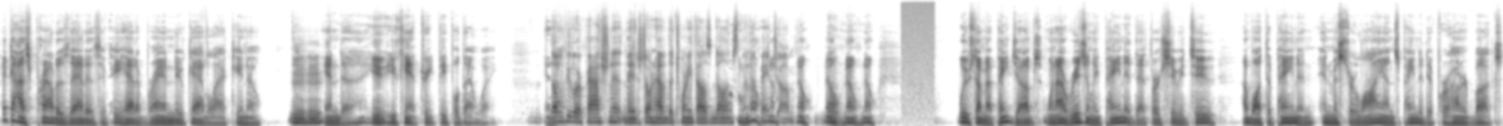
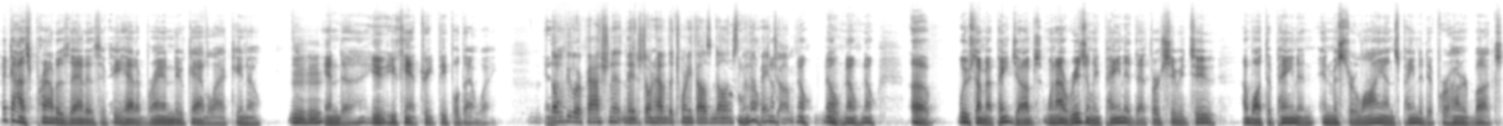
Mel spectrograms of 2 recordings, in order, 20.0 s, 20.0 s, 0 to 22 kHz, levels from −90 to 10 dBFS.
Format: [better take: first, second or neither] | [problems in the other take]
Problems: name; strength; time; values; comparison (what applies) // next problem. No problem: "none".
second | audio cutting out; filled with static; at 12 s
